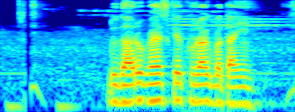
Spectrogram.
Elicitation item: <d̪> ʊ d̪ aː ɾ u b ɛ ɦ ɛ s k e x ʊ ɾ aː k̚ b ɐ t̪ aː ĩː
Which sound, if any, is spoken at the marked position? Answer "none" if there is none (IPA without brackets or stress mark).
d̪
